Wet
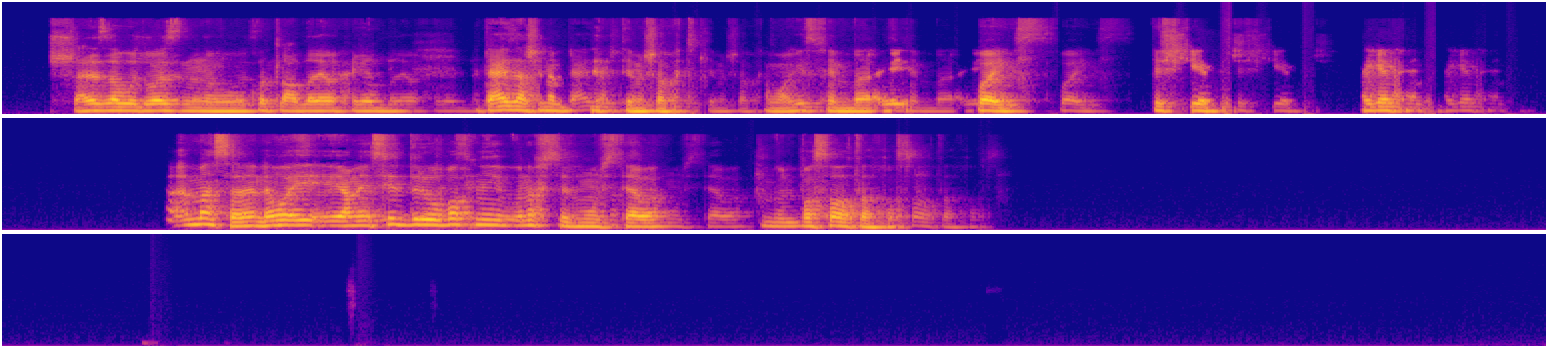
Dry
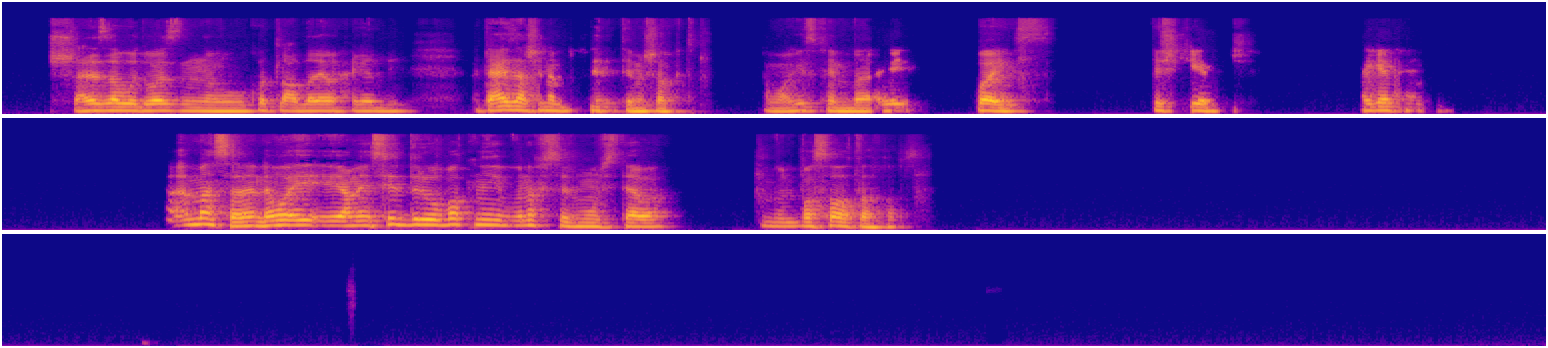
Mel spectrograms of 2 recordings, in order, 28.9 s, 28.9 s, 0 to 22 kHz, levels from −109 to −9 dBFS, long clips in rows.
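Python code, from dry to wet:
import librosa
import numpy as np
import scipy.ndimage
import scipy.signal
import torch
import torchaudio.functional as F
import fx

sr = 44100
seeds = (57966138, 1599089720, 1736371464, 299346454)

p1 = x + fx.echo_single(x, sr, ms=514, db=-20.5, dry=0)
p2 = fx.sustainer(p1, sr, db_per_s=140.0)
y = p2 * 10.0 ** (2.0 / 20.0)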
